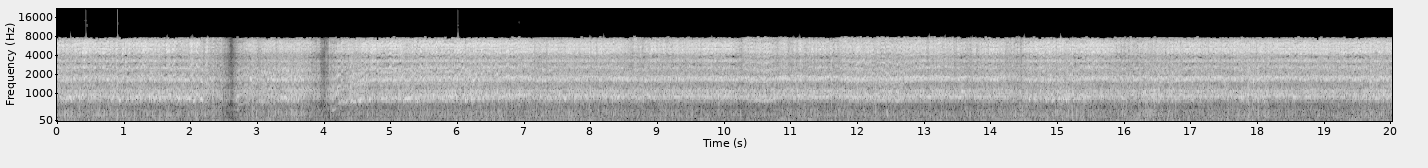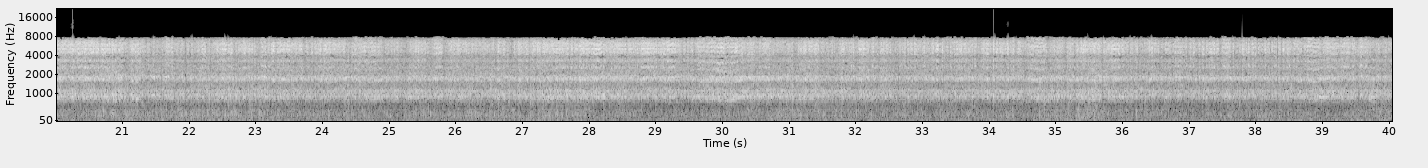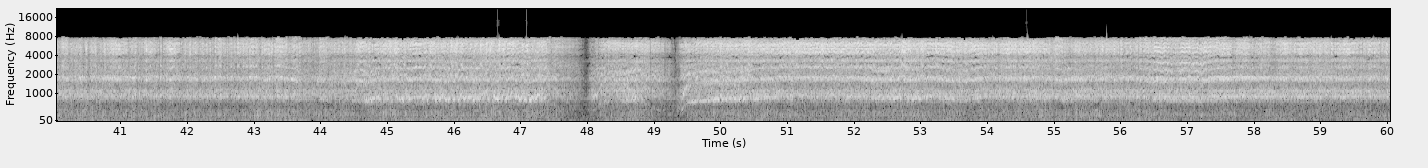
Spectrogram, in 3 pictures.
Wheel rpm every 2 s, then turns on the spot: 200, 140, 170, 220, 230, 230, 220, 220, 220, 230, 240, 230, 230, 230, 230, 230, 230, 230, 230, 230, 230, 230, 200, 170, 90, 210, 230, 230, 220, 230.
none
